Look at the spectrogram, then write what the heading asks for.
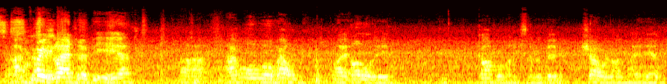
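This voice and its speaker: A man's speech broken by long, frequent pauses, against loud background noise. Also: fairly slow pace. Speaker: war veteran. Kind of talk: birthday speech. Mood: warm, humble, gently humorous. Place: home room. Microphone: camera far.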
